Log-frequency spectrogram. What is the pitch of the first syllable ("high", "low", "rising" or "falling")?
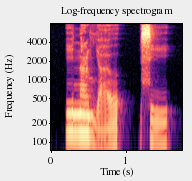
high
